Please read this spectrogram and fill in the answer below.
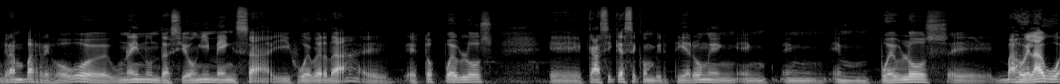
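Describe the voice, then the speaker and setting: At a very slow pace, a man speaks with ordinary pitch variation on a very clean recording with a silent background. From Córdoba, Colombia. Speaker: radio announcer, writer, actor and decima poet. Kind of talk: interview answer.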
